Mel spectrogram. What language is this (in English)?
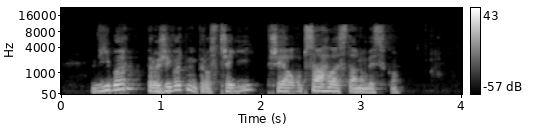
Czech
